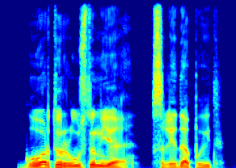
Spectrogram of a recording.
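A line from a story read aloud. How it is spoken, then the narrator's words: Gloomy. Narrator (Russian): мрачно проговорил Гортер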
